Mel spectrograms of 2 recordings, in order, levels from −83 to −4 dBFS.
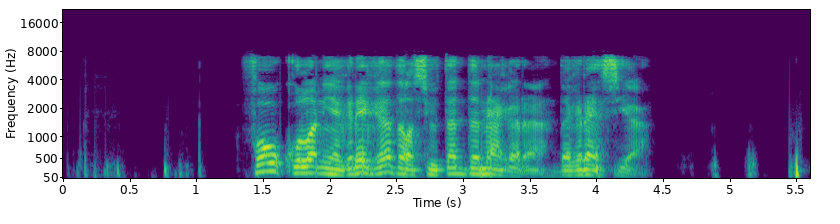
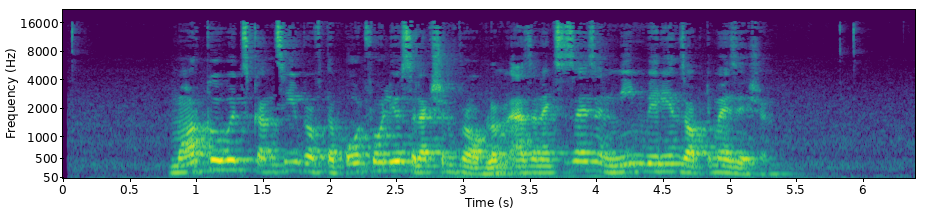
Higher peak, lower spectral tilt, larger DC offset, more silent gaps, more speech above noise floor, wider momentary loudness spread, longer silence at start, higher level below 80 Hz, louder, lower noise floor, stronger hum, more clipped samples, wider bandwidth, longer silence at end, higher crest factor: about the same, -2 dBFS vs -2 dBFS; about the same, -3.5 dB/octave vs -4.5 dB/octave; neither; neither; about the same, 33 dB vs 31 dB; first, 11 LU vs 7 LU; about the same, 0.75 s vs 0.8 s; about the same, -48 dBFS vs -46 dBFS; about the same, -16 LUFS vs -15 LUFS; about the same, -49 dBFS vs -46 dBFS; neither; neither; second, 7.8 kHz vs 17 kHz; second, 0.1 s vs 0.95 s; about the same, 18 dB vs 14 dB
